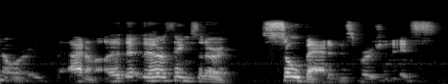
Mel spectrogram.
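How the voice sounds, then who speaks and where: A man's voice: mid-range voice, breathy edge, poor audio. A man hosting a commentary show, reading scripts dramatically and reacting in a sarcastic, sweary, exasperated way. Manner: animated, sarcastic, sweary, groaning asides. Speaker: host of a gaming and film commentary channel.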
